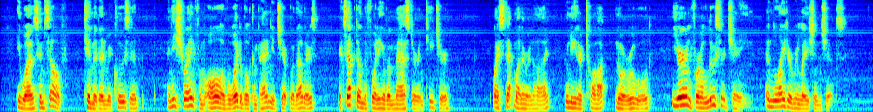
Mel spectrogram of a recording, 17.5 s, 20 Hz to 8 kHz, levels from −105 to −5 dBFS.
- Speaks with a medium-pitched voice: No, low, 130 Hz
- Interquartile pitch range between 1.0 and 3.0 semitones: No, average, 4.6 semitones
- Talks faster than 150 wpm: No, average, 140 wpm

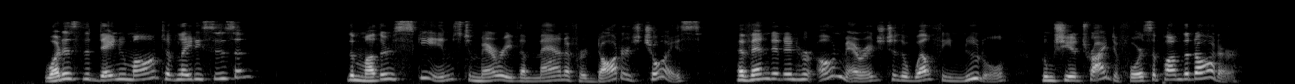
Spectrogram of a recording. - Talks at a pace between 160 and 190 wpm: Yes, average, 170 wpm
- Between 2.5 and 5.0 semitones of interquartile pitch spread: No, wide, 5.5 semitones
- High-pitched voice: Yes, high, 220 Hz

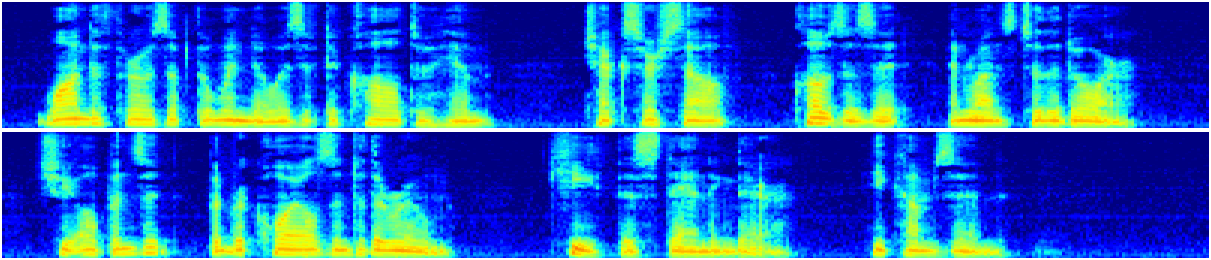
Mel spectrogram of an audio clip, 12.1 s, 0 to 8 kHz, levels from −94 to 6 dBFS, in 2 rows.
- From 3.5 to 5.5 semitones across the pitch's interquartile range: No, average, 2.8 semitones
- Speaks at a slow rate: No, average, 175 wpm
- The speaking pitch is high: No, low, 100 Hz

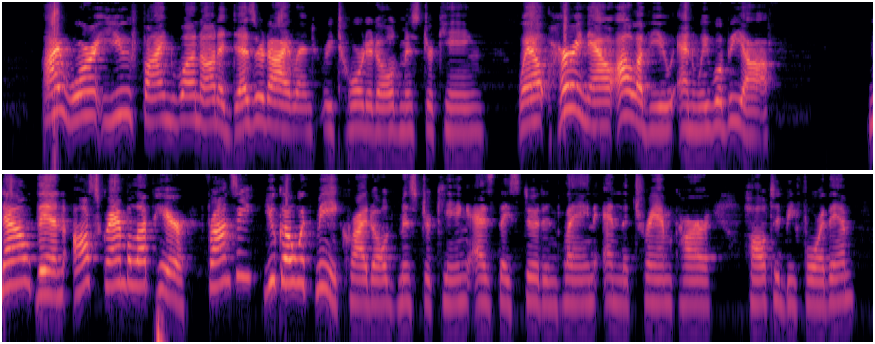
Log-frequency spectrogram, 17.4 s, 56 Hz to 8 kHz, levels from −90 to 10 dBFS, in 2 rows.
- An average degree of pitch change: No, wide, 6.1 semitones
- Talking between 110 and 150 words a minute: No, average, 180 wpm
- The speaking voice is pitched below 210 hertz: Yes, high, 190 Hz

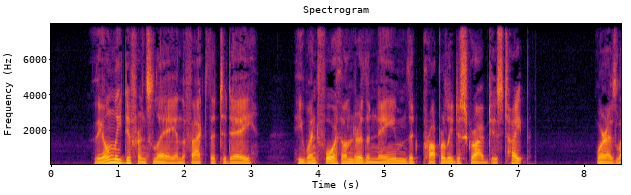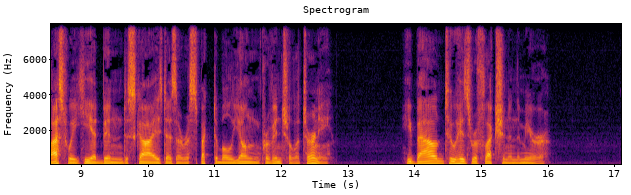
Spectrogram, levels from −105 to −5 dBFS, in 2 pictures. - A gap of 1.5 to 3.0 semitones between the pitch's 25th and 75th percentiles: No, average, 3.4 semitones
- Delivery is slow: No, average, 145 wpm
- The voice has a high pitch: No, low, 105 Hz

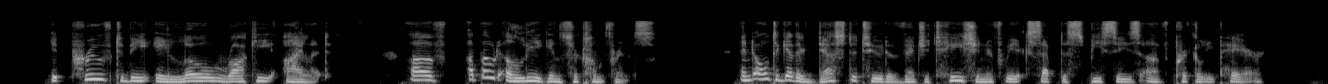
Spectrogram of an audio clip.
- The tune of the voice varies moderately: No, wide, 6.0 semitones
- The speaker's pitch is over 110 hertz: Yes, low, 135 Hz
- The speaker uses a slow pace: Yes, slow, 120 wpm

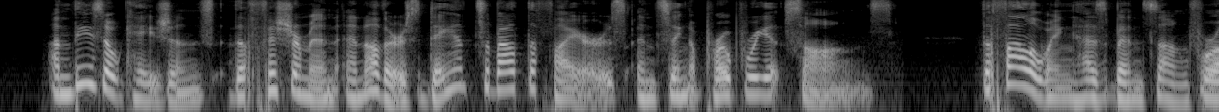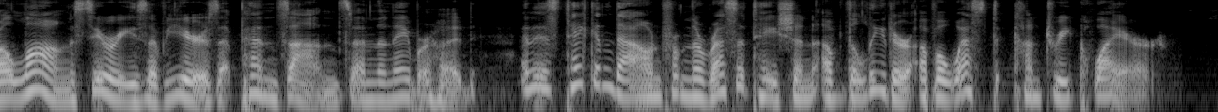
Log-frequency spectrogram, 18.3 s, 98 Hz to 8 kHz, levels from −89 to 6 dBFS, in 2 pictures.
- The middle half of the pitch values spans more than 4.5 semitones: Yes, wide, 5.4 semitones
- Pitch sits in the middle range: Yes, medium, 175 Hz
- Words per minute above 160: No, average, 150 wpm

